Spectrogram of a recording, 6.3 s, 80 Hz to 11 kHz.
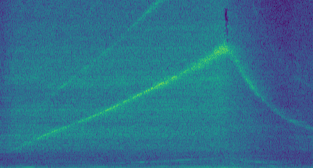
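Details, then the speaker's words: Old daily-driven Duramax diesel after turbo install, 64 turbo: clean whistle climbs with revs, peaks, then falls back as throttle closes; normal turbo spool. "that's still 64 man it's just the perfect turbo in my opinion"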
